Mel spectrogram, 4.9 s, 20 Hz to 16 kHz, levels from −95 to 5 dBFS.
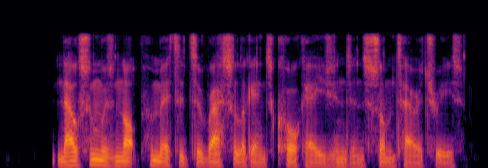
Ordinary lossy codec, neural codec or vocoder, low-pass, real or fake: none; codec, 16 kHz, 4.8 kbps, FACodec; 7.2 kHz; fake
